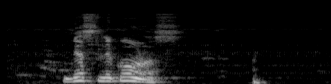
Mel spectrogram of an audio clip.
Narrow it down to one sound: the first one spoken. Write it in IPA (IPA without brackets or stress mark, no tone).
b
